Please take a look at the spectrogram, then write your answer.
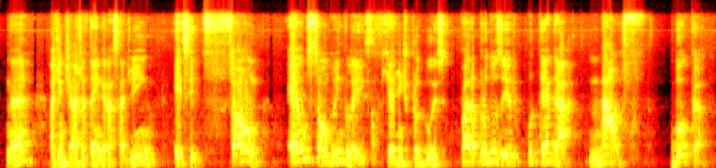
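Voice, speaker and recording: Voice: medium pitch, expressive, slow, darkish tone. An English teacher with a Brazilian Portuguese accent gives a pronunciation lesson, patiently repeating each word and over-articulating its sounds.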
